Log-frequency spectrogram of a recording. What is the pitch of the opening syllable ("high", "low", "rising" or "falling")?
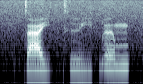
low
